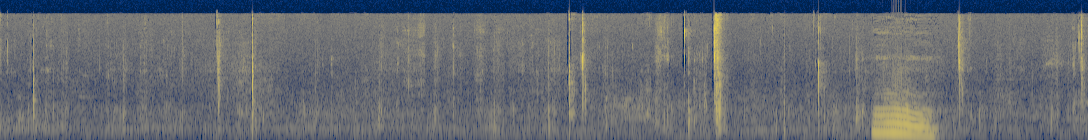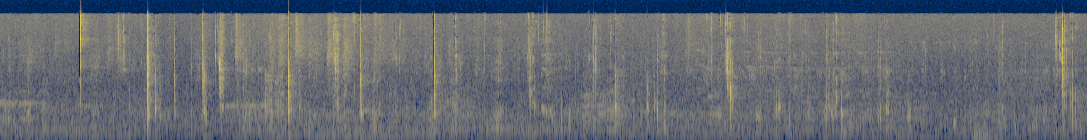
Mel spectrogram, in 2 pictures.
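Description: Close-miked eating sounds of a person chewing instant noodles: wet chewing and mouth clicks, with many short sharp clicks throughout. About nine seconds in comes one short, loud hum that falls in pitch.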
